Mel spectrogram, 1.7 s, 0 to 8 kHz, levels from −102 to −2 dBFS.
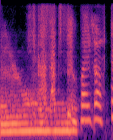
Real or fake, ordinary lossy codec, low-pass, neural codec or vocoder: fake; none; 7.2 kHz; codec, 16 kHz, 2 kbps, FreqCodec, smaller model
